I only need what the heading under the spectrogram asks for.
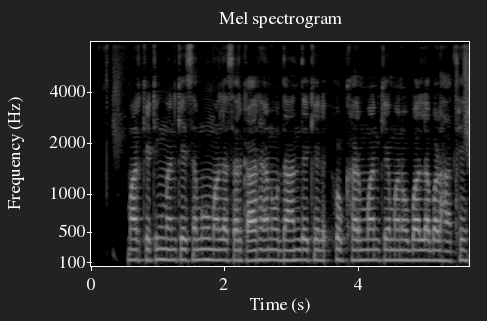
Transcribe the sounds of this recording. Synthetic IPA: maːɾkeːʈɪ̃ŋɡmənkesəmuːɦmənlasəɾkaːɾɦɐnud̪ʱaːnd̪eːkeɾokʰəɾmənkemənoːbəlːabəɽɦaːt̪ɦeː

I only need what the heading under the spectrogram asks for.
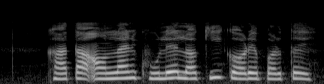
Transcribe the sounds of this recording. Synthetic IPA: kʰat̪aʔɔnlajnkʰuleləkikəɾepəɾt̪ə

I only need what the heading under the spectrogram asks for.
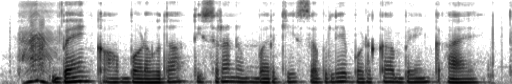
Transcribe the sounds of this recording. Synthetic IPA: bɛ̃ŋkaːbəɽ̤əwd̪at̪isɾanəmbəɾkesə̰blebəɽ̤kabɛ̃ŋkaːɦe

